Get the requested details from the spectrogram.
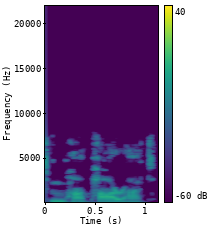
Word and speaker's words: Mahabharata: It's spelled Mahabharata, but, you know, people who speak Hindi have told me, hey, you're pronouncing that wrong. It's Mahabharata. A lot of the A sounds are dropped off at the end.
